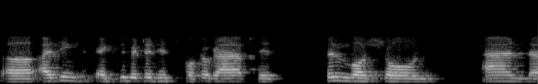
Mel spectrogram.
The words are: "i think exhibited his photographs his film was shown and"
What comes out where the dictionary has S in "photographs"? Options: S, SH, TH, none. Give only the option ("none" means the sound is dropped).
S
